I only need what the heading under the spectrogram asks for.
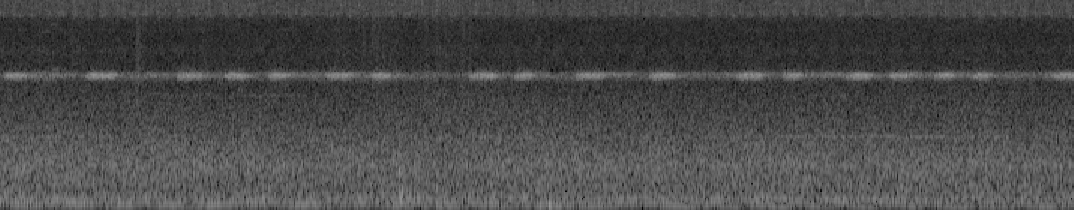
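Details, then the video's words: High chirping trills of crickets at night in southern Crimea, with a night breeze, repeat steadily in quick pulsed groups against an even, bright insect hiss and low background murmur. "Сверчки поют"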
